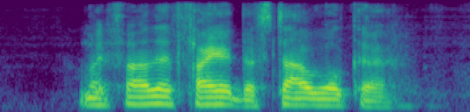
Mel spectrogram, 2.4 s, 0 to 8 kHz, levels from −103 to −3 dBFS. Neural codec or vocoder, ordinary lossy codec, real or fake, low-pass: codec, 24 kHz, 3 kbps, HILCodec; none; fake; 7.2 kHz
